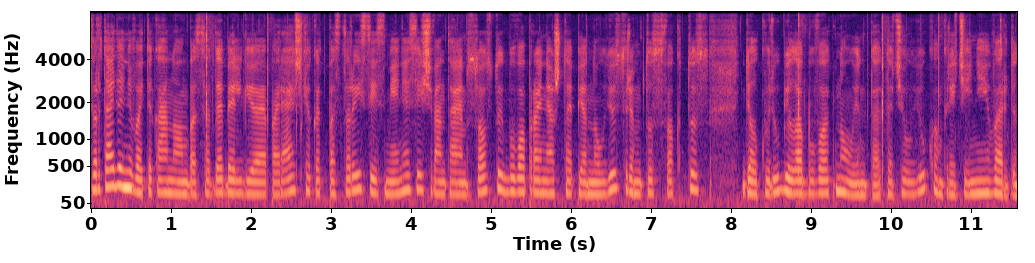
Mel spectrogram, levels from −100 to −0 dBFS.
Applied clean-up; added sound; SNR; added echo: none; Crackle; 17 dB; none.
